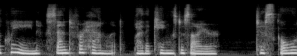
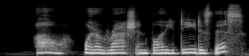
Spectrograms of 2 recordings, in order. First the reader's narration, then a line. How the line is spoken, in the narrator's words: cried the queen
